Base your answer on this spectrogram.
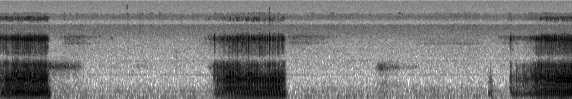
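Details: A dog asleep in a quiet room, snoring in steady cycles: rough, vibrating breaths lasting one to one and a half seconds recur about every five seconds, with faint softer exhalations in the pauses.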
